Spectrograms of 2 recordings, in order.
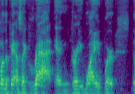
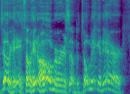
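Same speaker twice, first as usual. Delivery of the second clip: laughing retelling; 7 semitones higher, 4 dB louder than usual. Retold or imitated. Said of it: "he's just trying to be funny".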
